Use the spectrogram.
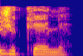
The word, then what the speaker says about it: Jequil: Cet homme s'appelait Jean-Pierre Jequil, prononcé Jequel.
